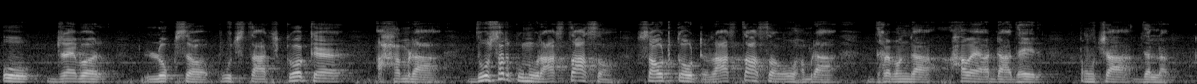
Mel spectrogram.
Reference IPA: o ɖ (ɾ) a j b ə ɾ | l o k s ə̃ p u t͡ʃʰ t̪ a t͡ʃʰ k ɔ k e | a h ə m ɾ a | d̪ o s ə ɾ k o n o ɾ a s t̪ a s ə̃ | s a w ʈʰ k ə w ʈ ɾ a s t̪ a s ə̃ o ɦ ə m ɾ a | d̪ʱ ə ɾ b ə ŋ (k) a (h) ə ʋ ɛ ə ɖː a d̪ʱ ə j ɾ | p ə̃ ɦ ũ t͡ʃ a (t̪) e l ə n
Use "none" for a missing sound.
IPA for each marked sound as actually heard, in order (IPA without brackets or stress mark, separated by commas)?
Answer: ɾ, ɡ, h, d̪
